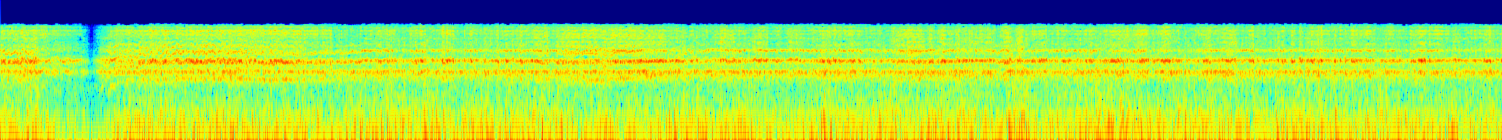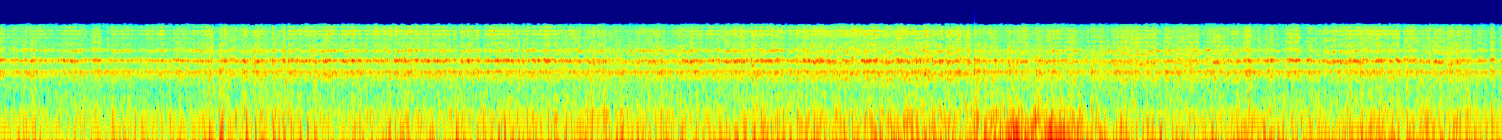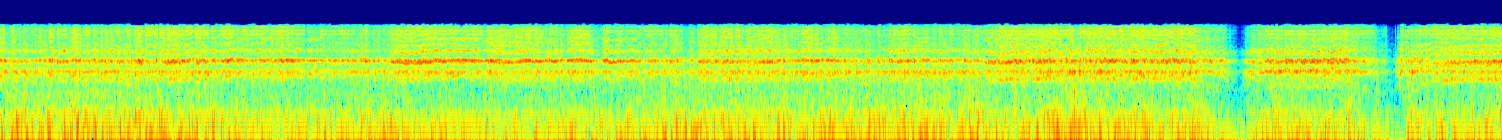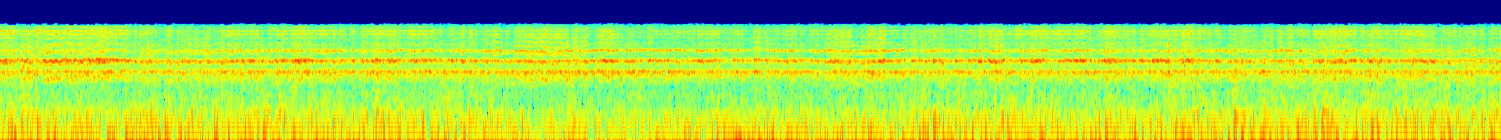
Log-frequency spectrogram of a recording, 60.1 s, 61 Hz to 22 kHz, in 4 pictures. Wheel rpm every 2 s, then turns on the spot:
110, 200, 230, 230, 230, 230, 230, 230, 230, 230, 230, 220, 220, 210, 220, 220, 230, 230, 230, 230, 200, 120, 160, 220, 230, 220, 230, 230, 230, 230.
none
